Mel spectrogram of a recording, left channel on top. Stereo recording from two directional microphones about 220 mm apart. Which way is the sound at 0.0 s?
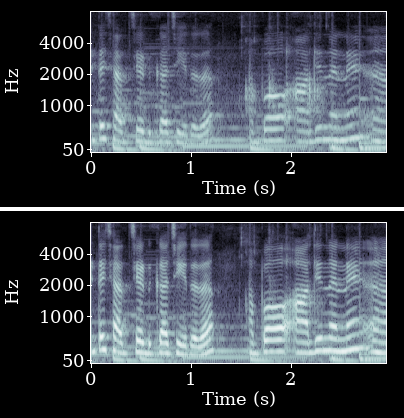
40° right (ahead or behind).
